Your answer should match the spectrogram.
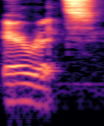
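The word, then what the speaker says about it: הָאָרֶץ: This aleph has no pronunciation, and this little thing down here makes it eret. And then this is the ts sound. This symbol right here. So this is ha eretz, the earth.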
